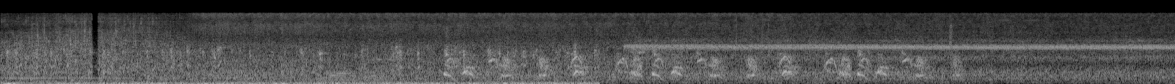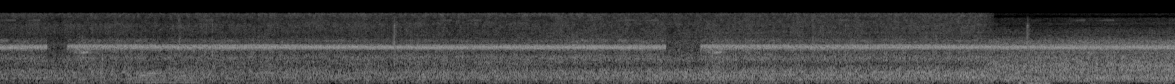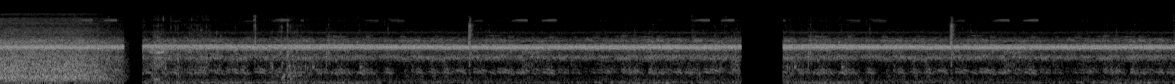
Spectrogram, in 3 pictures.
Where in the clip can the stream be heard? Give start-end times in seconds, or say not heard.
0.0-24.8.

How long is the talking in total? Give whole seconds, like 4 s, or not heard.
not heard.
